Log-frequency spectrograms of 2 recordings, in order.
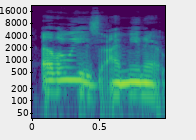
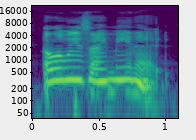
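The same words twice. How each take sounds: First: Higher shouted echo; cheeky copycat yell; mimicking shout. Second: High-pitched scolding shout; exasperated tutor raising the voice; angry shout. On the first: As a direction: shout the warning straight back. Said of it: "And I shout". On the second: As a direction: shout a sharp warning at a pupil. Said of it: "And then he shouts". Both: A narrator's reading.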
